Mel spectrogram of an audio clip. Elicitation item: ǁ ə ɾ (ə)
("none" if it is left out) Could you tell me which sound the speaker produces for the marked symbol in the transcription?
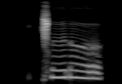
ʌ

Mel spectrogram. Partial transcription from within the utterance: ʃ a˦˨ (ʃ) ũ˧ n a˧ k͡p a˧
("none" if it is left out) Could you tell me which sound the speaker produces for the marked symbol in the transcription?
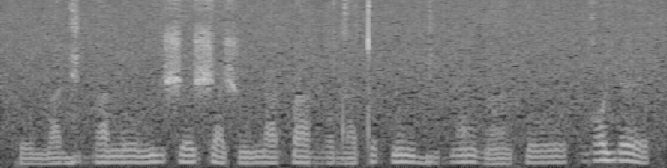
ʃ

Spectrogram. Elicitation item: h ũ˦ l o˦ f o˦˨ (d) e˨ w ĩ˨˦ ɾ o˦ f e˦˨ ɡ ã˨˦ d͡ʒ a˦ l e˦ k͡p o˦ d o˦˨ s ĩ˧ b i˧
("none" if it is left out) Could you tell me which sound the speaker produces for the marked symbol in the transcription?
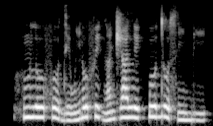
d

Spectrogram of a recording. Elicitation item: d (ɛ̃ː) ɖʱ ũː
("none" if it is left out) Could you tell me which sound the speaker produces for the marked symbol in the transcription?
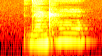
ɛ̃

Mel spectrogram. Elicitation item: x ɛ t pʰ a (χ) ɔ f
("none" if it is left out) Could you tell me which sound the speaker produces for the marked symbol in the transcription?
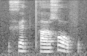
χ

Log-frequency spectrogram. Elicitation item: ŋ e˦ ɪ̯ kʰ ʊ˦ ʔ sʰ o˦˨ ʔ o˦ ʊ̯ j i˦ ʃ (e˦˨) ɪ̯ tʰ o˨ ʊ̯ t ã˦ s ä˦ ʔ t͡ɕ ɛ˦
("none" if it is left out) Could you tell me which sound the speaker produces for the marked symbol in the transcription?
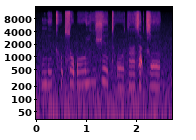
e˦˨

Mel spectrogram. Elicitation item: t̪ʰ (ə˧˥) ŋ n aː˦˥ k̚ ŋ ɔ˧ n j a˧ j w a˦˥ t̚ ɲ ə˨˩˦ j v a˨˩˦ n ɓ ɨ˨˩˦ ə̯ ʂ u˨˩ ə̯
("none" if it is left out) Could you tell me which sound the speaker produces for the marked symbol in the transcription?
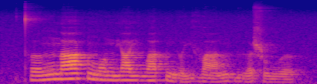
əː˧˥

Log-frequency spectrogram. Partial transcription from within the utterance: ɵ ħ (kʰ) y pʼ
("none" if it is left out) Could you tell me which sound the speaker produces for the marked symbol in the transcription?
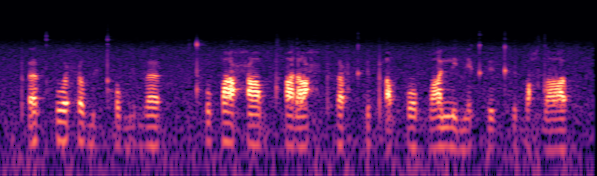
kʰ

